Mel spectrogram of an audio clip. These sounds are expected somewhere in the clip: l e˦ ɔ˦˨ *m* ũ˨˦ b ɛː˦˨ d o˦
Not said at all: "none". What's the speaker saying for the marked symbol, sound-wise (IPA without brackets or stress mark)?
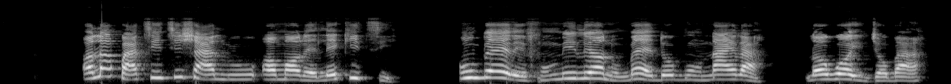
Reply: n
